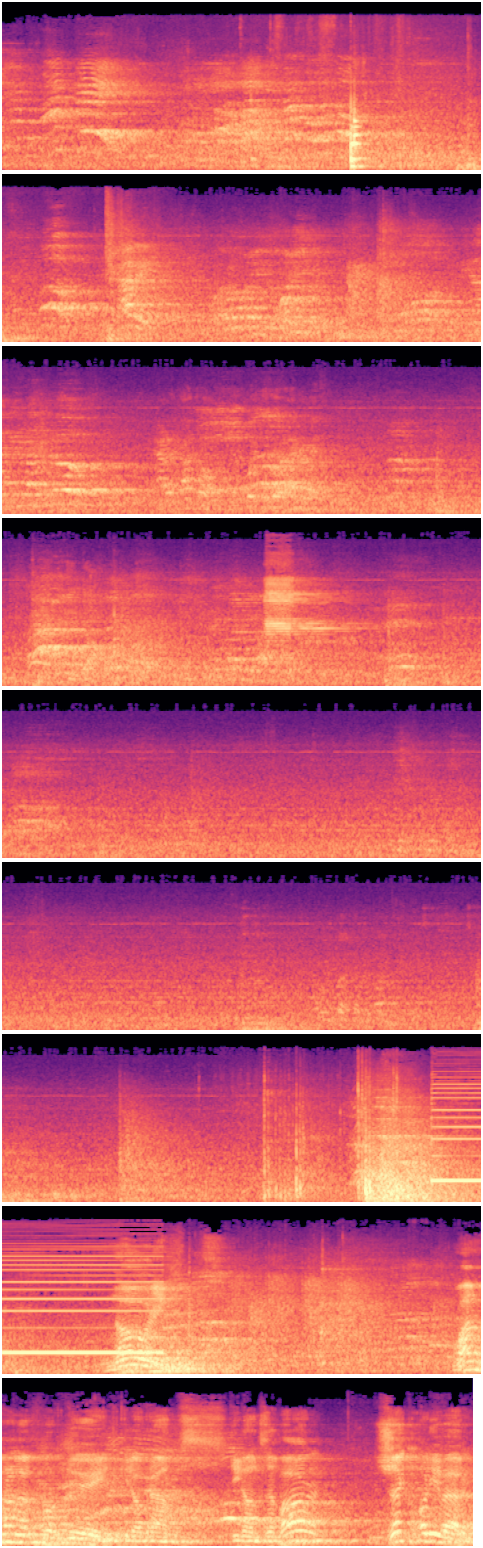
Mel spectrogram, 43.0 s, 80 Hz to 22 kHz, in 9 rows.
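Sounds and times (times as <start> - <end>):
loud burst of crowd noise: 31.3 - 33.2
electronic buzzer tone: 33.0 - 35.5.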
